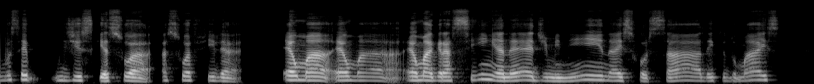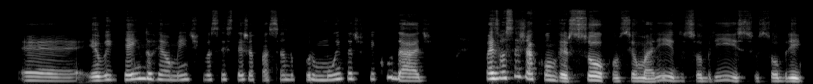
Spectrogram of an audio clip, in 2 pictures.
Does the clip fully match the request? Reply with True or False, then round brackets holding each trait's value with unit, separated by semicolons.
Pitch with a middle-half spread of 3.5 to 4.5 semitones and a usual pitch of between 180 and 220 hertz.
True (4.1 semitones; 185 Hz)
